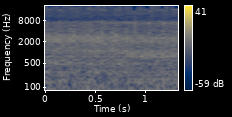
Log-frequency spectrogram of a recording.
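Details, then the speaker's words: Used 2013 Mahindra Bolero ZLX diesel, 70,000 km, engine check at idle: steady even clatter, no knocks or vibration, engine sound completely okay. "तो गाड़ी का sound बिल्कुल okay है"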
